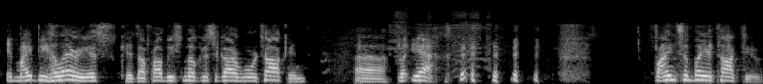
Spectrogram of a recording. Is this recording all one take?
yes; 0 cuts

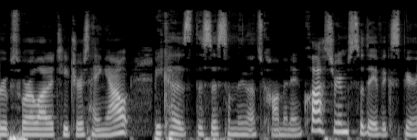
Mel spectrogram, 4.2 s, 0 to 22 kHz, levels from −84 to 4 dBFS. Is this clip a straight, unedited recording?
no; 2 cuts; at 1.5 s, 2.6 s

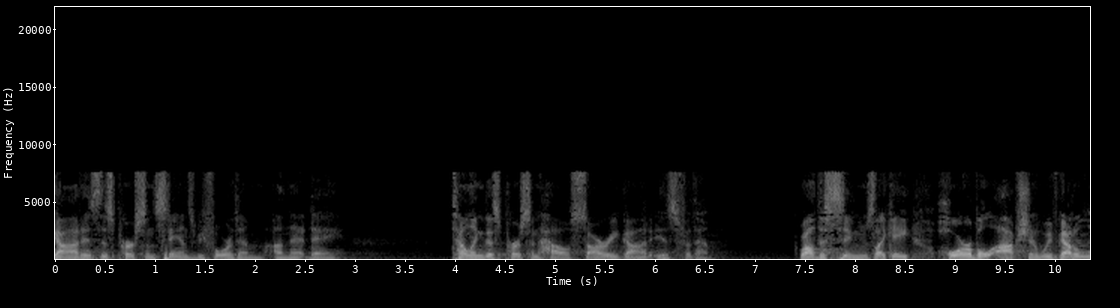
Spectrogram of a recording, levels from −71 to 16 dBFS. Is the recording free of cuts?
no; 1 cut; at 7.4 s

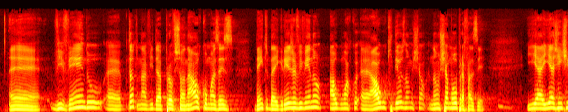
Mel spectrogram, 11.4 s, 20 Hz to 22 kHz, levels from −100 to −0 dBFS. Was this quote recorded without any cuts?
no; 1 cut; at 2.7 s

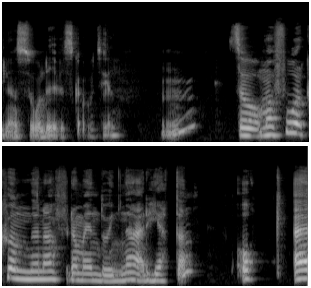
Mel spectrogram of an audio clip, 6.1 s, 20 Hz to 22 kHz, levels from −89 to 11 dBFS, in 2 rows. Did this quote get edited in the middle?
yes; 1 cut; at 2.1 s

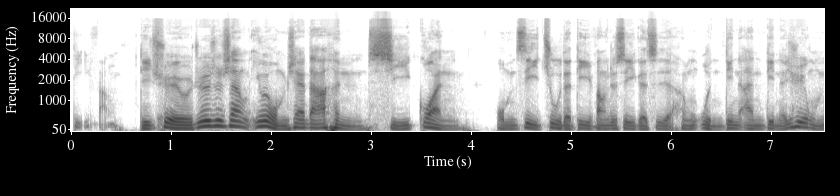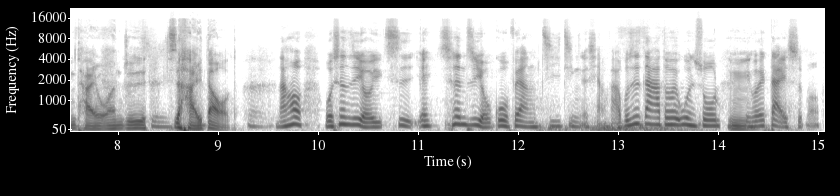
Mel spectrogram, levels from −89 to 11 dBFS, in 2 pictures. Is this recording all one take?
no; 2 cuts; at 9.6 s, 14.0 s

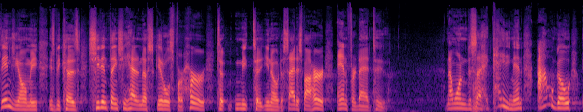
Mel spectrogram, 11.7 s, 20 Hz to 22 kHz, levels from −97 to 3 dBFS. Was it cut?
no; 0 cuts

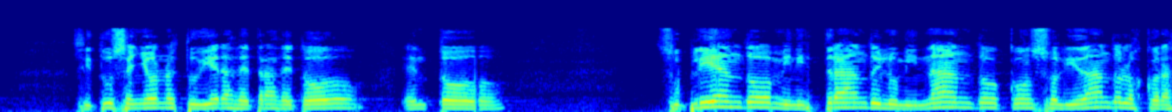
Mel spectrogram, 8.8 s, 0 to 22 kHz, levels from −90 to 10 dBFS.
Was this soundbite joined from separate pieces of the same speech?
no; 0 cuts

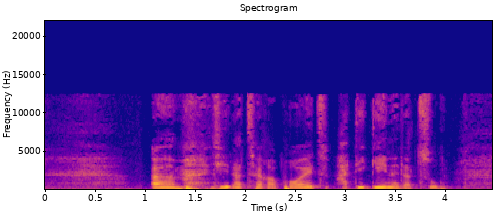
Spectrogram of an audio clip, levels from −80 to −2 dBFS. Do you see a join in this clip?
yes; 2 cuts; at 1.0 s, 2.9 s

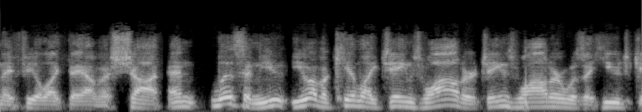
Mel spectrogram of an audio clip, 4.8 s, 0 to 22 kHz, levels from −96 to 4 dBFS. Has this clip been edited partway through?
yes; 1 cut; at 1.2 s

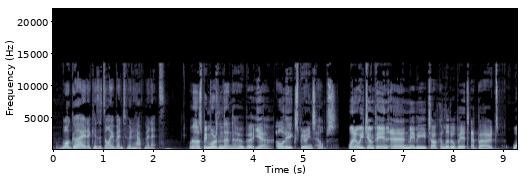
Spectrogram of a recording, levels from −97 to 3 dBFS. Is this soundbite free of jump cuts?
no; 1 cut; at 5.7 s

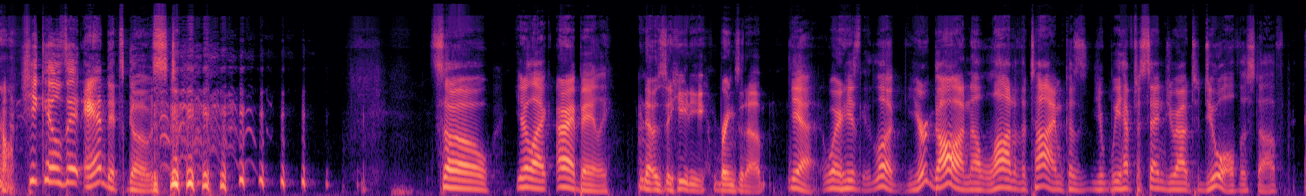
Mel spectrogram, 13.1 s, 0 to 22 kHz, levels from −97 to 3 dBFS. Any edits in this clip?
yes; 2 cuts; at 8.6 s, 11.1 s

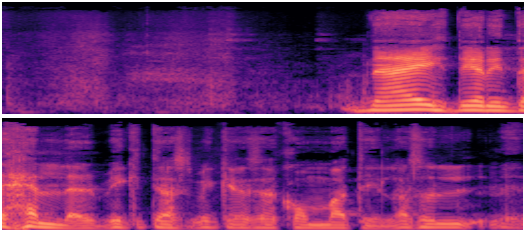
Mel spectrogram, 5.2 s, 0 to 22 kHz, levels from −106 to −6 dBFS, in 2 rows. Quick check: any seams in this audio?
no; 0 cuts

